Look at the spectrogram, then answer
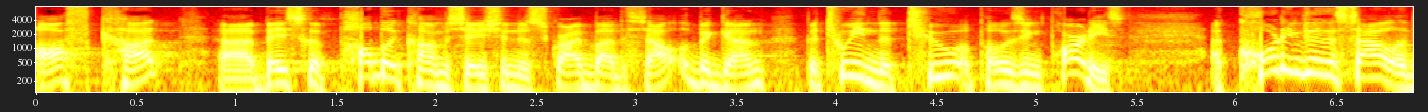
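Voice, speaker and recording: A man in his thirties reporting on a news discussion show, halting and emphatic, repeating phrases as he reads out and explains a report. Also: sits high, darkish tone. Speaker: news correspondent. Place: television studio.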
